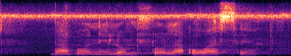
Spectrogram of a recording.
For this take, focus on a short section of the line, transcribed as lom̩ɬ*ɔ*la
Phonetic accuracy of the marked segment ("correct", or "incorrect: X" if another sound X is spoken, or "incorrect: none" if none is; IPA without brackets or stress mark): correct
